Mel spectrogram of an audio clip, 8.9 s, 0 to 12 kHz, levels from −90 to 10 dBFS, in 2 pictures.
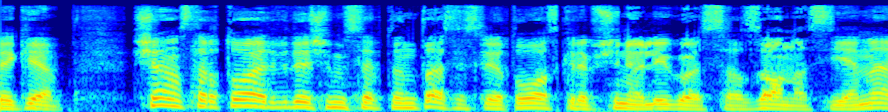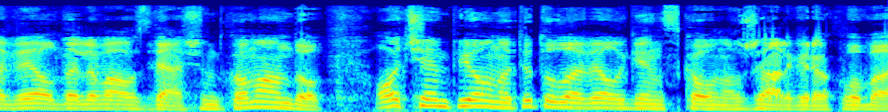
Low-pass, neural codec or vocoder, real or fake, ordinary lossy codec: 9.9 kHz; none; real; AAC, 32 kbps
